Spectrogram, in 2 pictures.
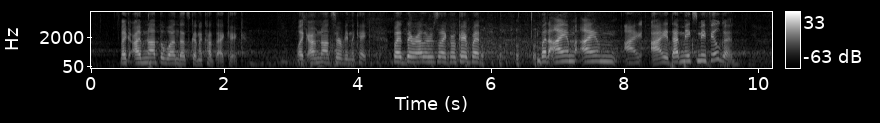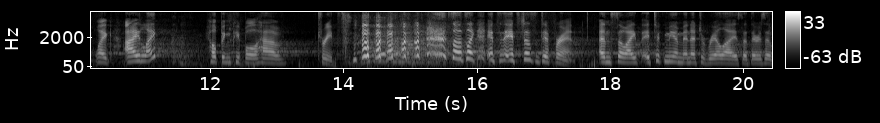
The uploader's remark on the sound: LIVE EPISODE! Moderated a panel LIVE at Rockwell Automation's Automation Fair.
